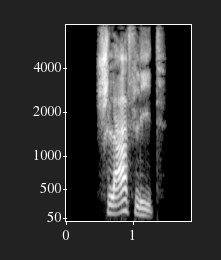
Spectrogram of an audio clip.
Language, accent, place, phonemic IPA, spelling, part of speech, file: German, Germany, Berlin, /ˈʃlaːfˌliːt/, Schlaflied, noun, De-Schlaflied.ogg
- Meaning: lullaby (soothing song to lull children to sleep)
